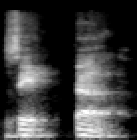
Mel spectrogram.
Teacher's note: Ta is the tongue touches the base of the upper teeth. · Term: dantya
